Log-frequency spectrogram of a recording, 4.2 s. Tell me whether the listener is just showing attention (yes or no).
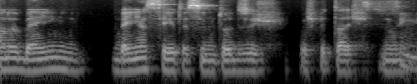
no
